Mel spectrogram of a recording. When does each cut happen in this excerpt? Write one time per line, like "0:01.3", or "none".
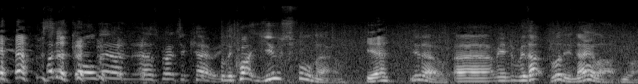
0:02.2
